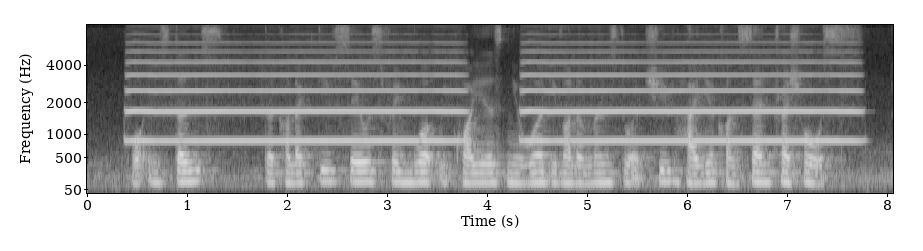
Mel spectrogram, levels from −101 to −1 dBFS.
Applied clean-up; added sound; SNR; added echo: none; Trumpet; -2 dB; none.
